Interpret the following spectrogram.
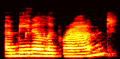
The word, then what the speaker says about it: Amina LeGrand: we are here today with Amina L Grand Am I saying it right Amina L Grand yes that's how you say it that's how you pronounce it thank you thank you okay so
